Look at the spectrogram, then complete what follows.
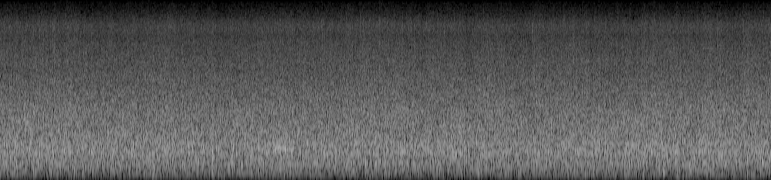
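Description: Rocky creek rushing steadily through a small whitewater cascade.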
